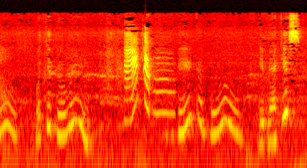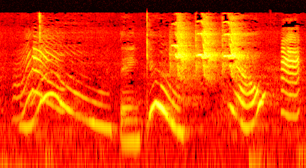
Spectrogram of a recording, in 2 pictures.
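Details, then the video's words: Pet Indian ringneck parakeet talking, saying "thank you": a run of tonal, speech-like phrases that bend up and down, some sliding downward, broken by short noisy squawk bursts and fragments of background music. "KIWI SAYS THANK YOU"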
